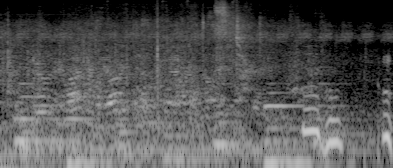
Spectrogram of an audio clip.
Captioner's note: crowd murmurs annoyed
